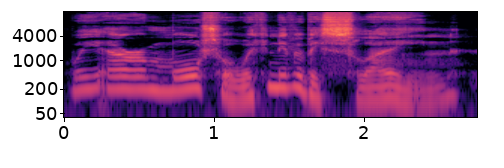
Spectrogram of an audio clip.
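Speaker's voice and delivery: high-pitched, faintly impatient retort; insist, a little impatiently; tinge of impatience. A narrator's reading. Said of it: "there was a tinge of impatience".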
